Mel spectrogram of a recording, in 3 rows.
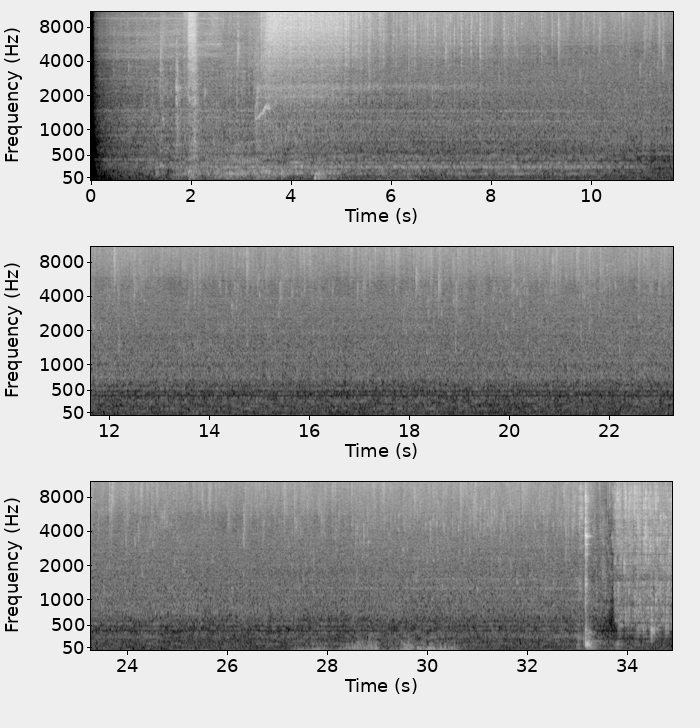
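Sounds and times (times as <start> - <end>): shower water running: 0.1 - 34.9
brief rising squeal: 3.3 - 4.0
shower tap click: 33.0 - 33.5.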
